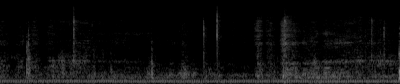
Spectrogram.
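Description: A décor rub-on transfer being rubbed down onto slats: faint, scratchy rubbing with scattered small ticks.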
